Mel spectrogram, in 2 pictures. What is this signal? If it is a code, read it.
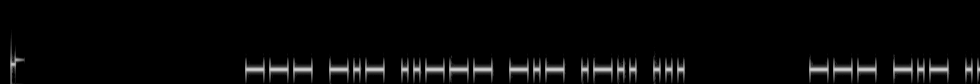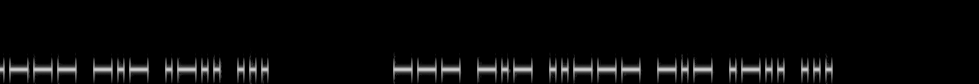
Morse code, heard as a keyed tone, about 21 wpm, 700 Hz. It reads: OK2KLS OK2KLS OK2KLS
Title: DXCC-100 Call Signs - 6 Characters - Repeated 3x - 20wpm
